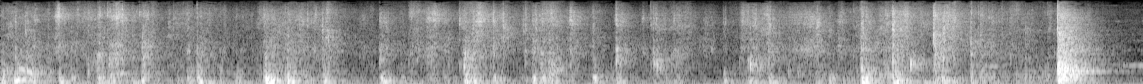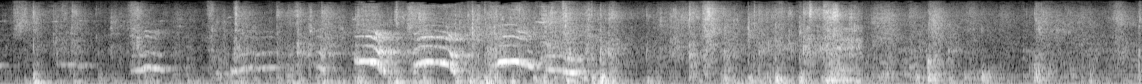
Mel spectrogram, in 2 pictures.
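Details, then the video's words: Yellow and black Labrador Retriever puppies, six weeks and one day old, running and playing together; rough scuffling and pawing noises run throughout, broken by short growls and a run of thin, high whining yelps near the end. "puppies running, growling and playing!"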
